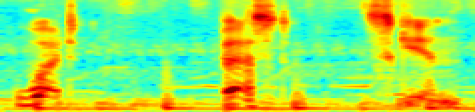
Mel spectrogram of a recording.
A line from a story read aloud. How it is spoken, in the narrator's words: April says in their language, punctuating each word through clenched teeth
